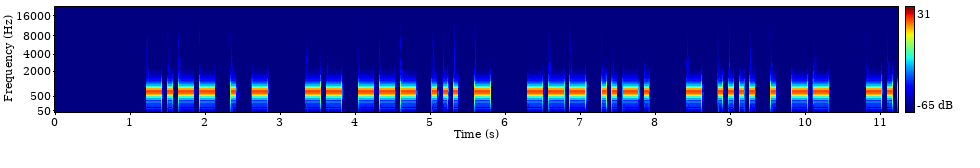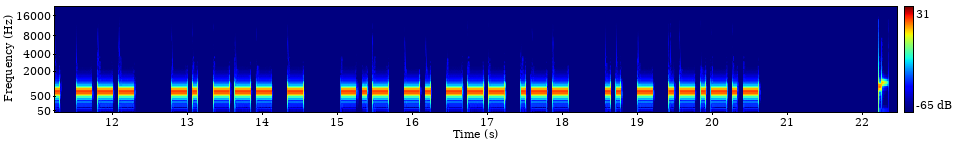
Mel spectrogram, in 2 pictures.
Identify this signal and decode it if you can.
Morse code, heard as a keyed tone, about 17 wpm, 700 Hz. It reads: YET MOST OF THEM DO NOT KNOW IT.
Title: Sentences from Top 1000 Words - Review Part 1 - 17wpm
